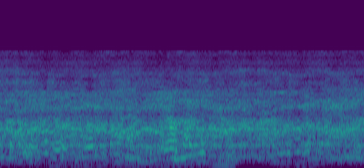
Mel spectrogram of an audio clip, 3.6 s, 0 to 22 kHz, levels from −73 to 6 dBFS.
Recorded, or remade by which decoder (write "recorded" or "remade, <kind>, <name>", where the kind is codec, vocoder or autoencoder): remade, codec, SNAC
